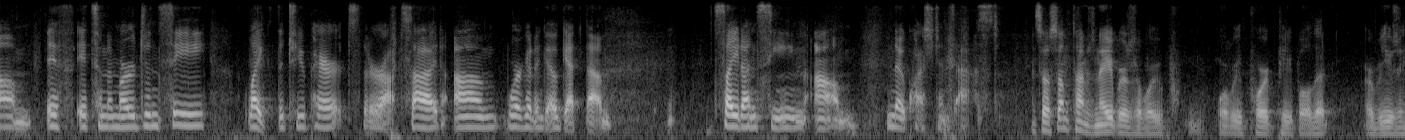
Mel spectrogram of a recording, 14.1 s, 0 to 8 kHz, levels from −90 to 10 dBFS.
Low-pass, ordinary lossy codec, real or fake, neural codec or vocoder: 7.2 kHz; Opus, 24 kbps; real; none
